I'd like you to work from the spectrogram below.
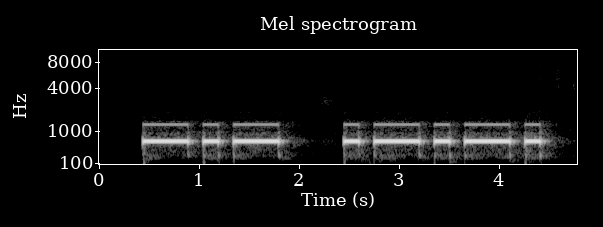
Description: Morse code, heard as a keyed tone, about 8 wpm, 650 Hz. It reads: K <AR>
